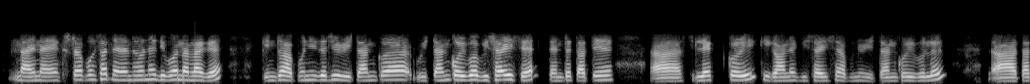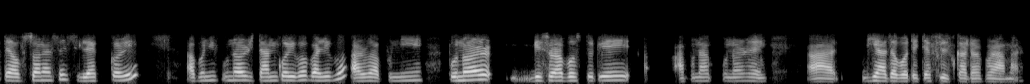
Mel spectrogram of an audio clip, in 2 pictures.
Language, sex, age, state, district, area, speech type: Assamese, male, 18-30, Assam, Dhemaji, rural, conversation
